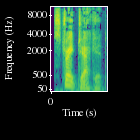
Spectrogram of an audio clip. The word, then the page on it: straitjacket: anglais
